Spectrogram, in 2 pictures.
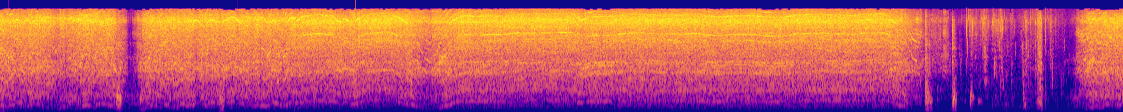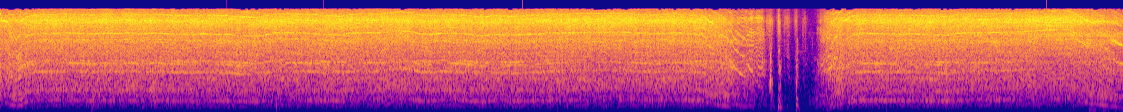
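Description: Handheld electric paddle mixer whining as it stirs a bucket of mortar, its motor pitch wavering with the load of the thick mix. It stops briefly twice, a little before halfway and again a few seconds before the end, each time starting up again.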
